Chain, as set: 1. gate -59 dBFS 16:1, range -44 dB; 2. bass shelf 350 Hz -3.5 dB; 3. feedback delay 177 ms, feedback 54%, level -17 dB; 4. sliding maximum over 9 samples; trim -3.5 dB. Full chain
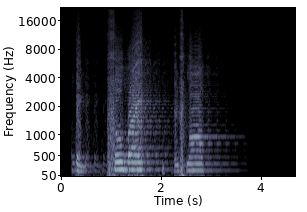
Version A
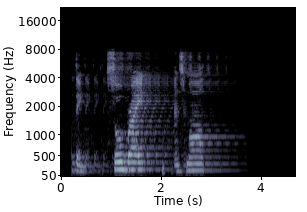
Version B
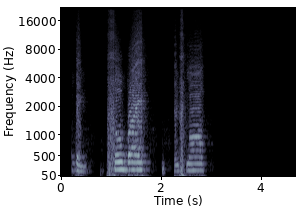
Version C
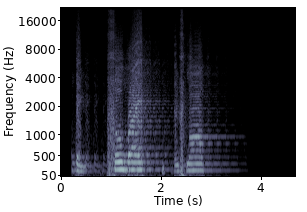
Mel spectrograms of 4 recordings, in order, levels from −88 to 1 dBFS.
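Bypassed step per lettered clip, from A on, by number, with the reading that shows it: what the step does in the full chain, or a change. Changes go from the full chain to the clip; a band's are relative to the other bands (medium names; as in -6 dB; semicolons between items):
4, distortion -3 dB; 3, momentary loudness spread change -1 LU; 2, 125 Hz band +2.0 dB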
